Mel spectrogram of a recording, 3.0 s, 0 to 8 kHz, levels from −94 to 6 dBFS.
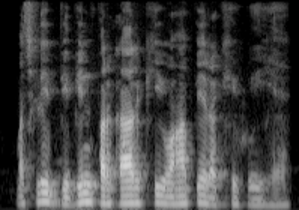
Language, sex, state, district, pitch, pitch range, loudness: Hindi, male, Jharkhand, Ranchi, 105 Hz, 95-115 Hz, -21 LUFS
